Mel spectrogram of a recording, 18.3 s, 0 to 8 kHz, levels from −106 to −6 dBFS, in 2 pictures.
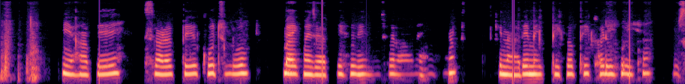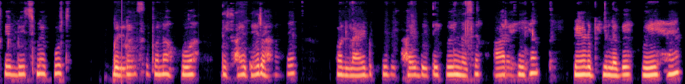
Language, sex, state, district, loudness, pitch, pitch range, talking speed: Hindi, female, Chhattisgarh, Balrampur, -25 LUFS, 245 Hz, 235-260 Hz, 165 wpm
